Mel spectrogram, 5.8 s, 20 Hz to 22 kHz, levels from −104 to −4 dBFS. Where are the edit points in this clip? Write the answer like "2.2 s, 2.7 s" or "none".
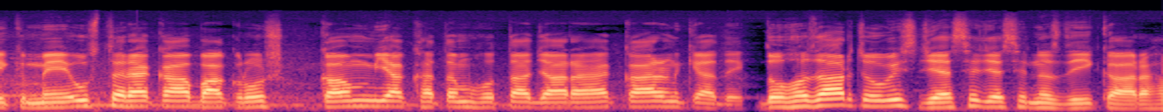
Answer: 3.7 s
